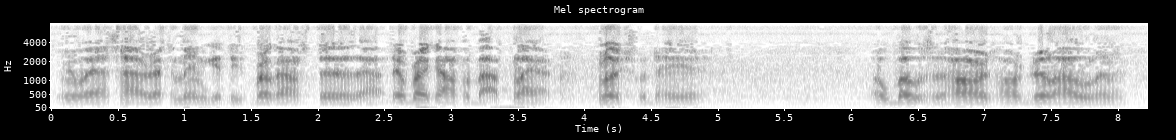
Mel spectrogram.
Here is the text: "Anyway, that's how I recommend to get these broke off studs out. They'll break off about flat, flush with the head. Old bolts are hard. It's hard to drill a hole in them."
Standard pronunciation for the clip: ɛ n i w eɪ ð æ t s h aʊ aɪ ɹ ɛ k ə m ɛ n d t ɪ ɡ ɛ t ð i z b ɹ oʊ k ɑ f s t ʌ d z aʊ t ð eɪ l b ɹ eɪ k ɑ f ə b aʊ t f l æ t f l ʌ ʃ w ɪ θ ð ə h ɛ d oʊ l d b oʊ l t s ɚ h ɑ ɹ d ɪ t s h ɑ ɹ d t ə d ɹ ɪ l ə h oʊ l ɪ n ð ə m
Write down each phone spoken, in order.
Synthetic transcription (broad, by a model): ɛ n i w eɪ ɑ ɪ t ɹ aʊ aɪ ɹ ɛ k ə m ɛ n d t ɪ ɡ ɛ t ð i z b ɹ oʊ k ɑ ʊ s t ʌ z aʊ t ð eɪ l b ɹ eɪ k ɑ f ə b aʊ t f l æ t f l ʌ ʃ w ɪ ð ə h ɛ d oʊ b oʊ t s ɚ h ɑ ɹ d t h ɑ ɹ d d ɹ ɪ l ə h oʊ l ɪ n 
